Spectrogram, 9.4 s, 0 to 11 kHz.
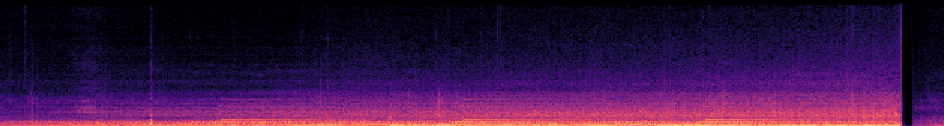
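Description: A BMW 550 with boost loss and misfires accelerating, its engine drone rising steadily in pitch and loudness for several seconds before cutting off abruptly, heard from inside the car.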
